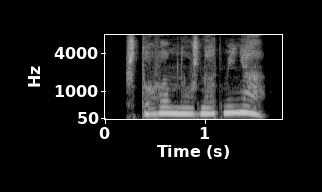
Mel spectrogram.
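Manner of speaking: ordinary delivery, nothing marked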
